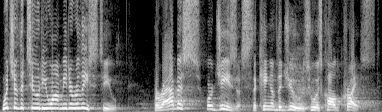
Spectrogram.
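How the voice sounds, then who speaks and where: A man's voice: high voice, very animated, fairly quick, long reverb tail, voice pushed up. A man voicing a troubled Roman governor in a dramatised scripture reading, formal and emphatic, pleading with authority. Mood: appealing.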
